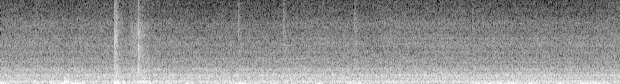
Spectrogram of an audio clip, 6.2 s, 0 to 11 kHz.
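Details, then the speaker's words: Englander wood pellet stove in a 288 sq ft shed at about 0 °C, blower motors kicking in during startup after the igniter: a steady whirring hum with faint clicks, blowers running normally. Warm air comes from one side only. "So I'm just going to pause this now until it goes through the startup procedure and the blower kicks in. So as you can hear, the blower motors have kicked in."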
